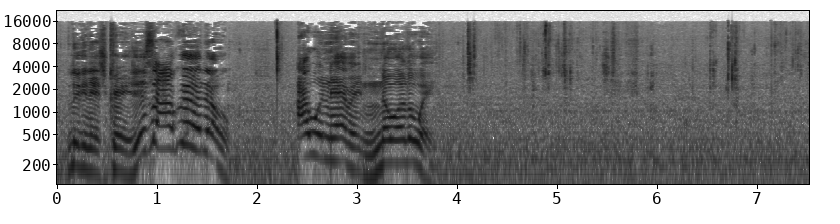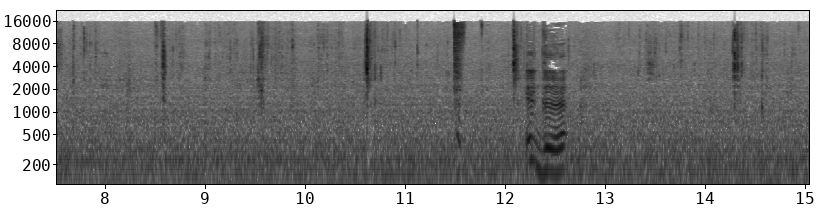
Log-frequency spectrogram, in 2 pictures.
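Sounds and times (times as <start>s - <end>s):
steady low hum: 0.0s - 15.0s
man chewing with mouth smacks: 4.0s - 15.0s.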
